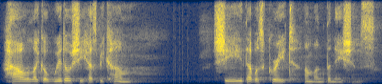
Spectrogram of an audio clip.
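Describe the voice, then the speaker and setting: A reader slowly and solemnly reading a scripture passage aloud in church. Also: mid-range voice, fairly even intonation, vocal fry, bright, forceful tone. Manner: slow, measured reading. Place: church sanctuary. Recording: long church hall reverb.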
